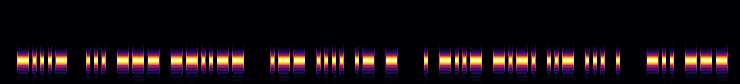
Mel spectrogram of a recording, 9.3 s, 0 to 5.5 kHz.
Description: Morse code, heard as a keyed tone, about 25 wpm, 600 Hz. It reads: <BT> SO, WHAT EXCUSE DO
